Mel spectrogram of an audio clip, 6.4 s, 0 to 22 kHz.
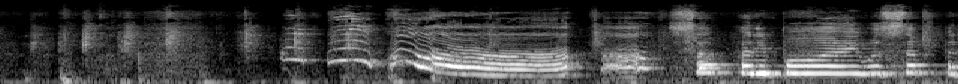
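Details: American Bulldog puppies from a litter of Logic and Coco, four weeks old on January 14, 2023, indoors; a high whine swoops down in pitch and trails off over about a second, then shorter yelps follow, with quiet talk early on.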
